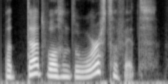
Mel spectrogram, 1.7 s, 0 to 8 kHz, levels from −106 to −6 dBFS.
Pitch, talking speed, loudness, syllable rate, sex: 200 Hz, 250 wpm, -19 LUFS, 4.6 syllables/s, female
